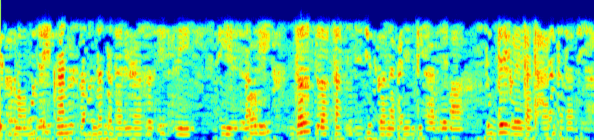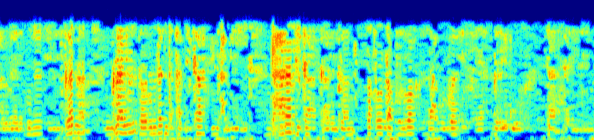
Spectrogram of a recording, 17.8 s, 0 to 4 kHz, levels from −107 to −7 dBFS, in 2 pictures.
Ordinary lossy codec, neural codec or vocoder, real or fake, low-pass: none; vocoder, 44.1 kHz, 80 mel bands, Vocos; fake; 3.6 kHz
